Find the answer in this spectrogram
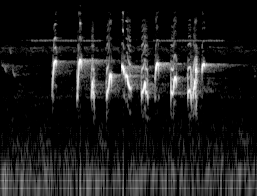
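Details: Red-whiskered bulbul kept in a cage, delivering a Dok Taeng song meant to draw in wild birds: a varied phrase of about nine clear, warbled notes that alternately rise and drop, over a quiet background.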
